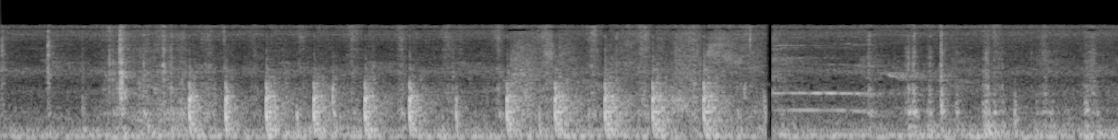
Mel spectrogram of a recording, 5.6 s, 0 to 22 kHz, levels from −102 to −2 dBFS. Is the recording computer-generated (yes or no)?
no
